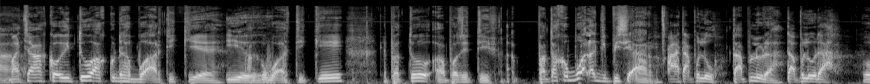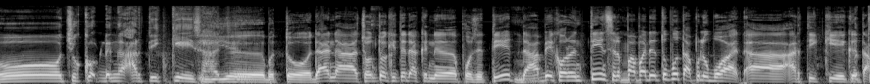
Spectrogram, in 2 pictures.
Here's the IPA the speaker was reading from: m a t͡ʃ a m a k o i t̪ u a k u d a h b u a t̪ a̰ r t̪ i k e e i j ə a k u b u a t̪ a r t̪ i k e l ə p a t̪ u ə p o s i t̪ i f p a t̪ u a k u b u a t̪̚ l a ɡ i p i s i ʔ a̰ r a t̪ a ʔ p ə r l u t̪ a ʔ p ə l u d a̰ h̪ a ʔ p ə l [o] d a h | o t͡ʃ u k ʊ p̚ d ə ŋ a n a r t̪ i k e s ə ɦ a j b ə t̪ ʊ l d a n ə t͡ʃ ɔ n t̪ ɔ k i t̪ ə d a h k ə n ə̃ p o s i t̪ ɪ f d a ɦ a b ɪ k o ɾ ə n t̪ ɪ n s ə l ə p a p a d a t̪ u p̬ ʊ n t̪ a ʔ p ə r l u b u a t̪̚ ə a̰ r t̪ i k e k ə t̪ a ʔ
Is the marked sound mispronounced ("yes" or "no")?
yes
